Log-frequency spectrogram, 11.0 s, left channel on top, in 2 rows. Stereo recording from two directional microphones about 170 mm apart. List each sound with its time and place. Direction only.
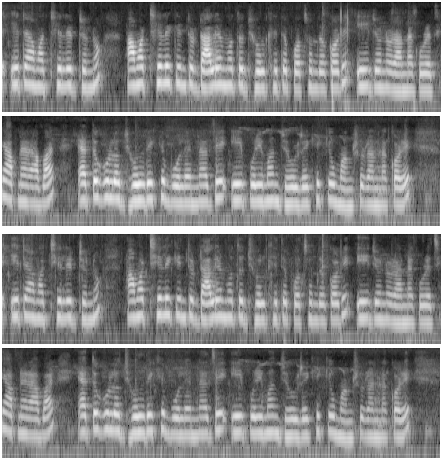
0.1 s speech: 15° right (ahead or behind)
0.8 s speech: 25° right (ahead or behind)
5.9 s speech: 15° right (ahead or behind)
